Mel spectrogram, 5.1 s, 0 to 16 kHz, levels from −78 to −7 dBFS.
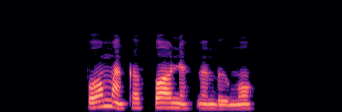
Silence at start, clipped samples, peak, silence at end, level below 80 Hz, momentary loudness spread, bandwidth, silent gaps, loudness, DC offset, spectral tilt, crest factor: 1.35 s; under 0.1%; -6 dBFS; 1.35 s; -76 dBFS; 8 LU; 5.2 kHz; 2.17-2.28 s; -23 LUFS; under 0.1%; -10 dB/octave; 20 dB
